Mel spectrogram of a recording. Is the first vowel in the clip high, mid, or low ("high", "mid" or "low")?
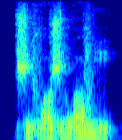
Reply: high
